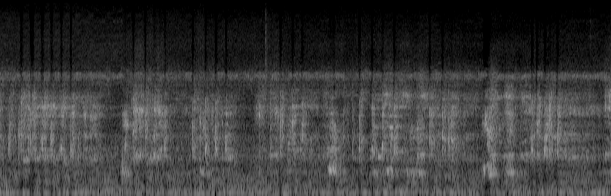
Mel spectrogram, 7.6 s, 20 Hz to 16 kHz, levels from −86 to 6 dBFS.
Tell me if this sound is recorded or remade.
remade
